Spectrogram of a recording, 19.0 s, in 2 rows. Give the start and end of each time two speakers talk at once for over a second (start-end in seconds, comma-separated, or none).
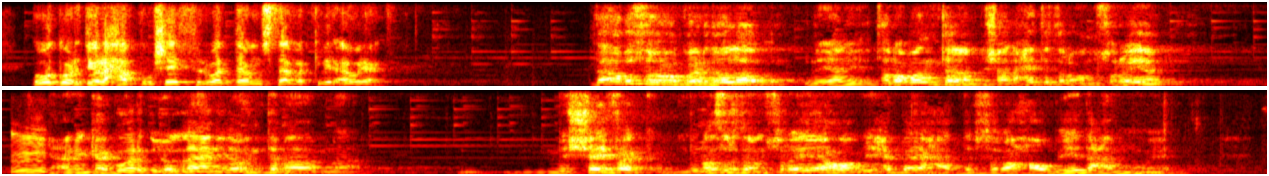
none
